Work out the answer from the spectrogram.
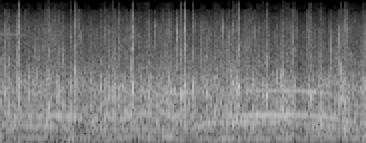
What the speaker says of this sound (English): Everybody, give it a round of applause for Ulises here saying hello to everyone.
